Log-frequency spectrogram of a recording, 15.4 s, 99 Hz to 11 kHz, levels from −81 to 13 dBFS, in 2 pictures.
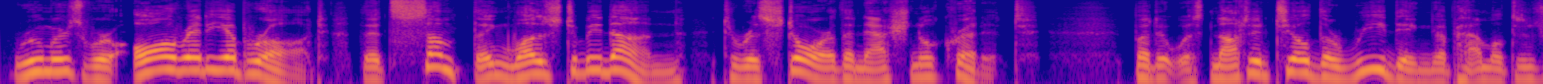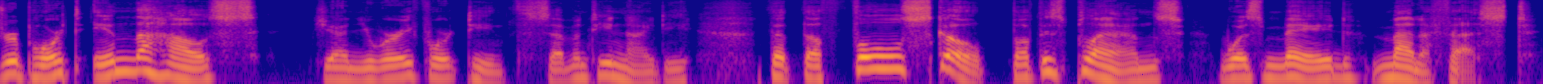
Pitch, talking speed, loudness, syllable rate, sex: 150 Hz, 165 wpm, -19 LUFS, 4.6 syllables/s, male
